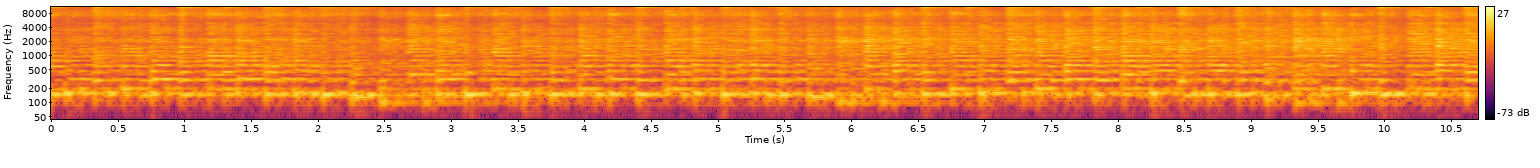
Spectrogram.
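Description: Live electronic techno track with a steady beat, a bass line and regular hi-hat ticks, played from a laptop and synth keyboard, with no vocals yet.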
